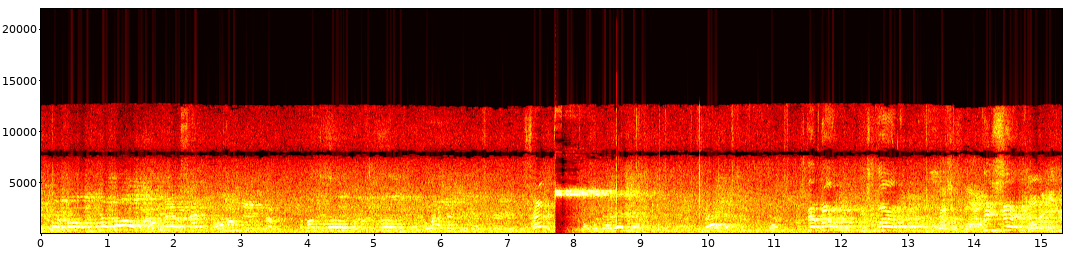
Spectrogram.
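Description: Men's voices shouting and calling out across the mat, the kind of coaching yells heard during a wrestling bout, with the words not clear. A single sharp click cuts in a little before the middle.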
